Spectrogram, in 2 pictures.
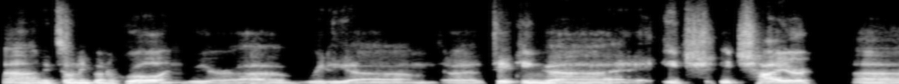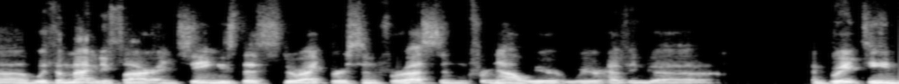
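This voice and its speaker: The speaker has an Israeli accent. Intonation stays fairly even. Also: man, very deep, low pitch for a man, moderate pace. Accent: Israeli, non-Australian. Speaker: tech company chief executive. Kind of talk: interview. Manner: halting, many fillers and repetitions.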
